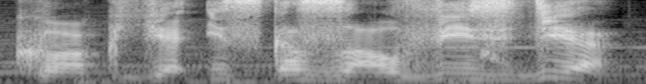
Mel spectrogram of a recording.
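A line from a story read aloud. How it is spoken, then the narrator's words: Through gritted teeth. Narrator (Russian): Сквозь зубы процедил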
